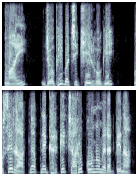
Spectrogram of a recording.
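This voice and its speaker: A woman voicing a calm, sweet boy god in a devotional cartoon story, gently insistent and respectful. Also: medium pitch, unhurried, no echo, studio quality, voice pushed down, close to an everyday voice. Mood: content, blessing.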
